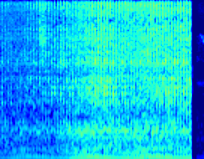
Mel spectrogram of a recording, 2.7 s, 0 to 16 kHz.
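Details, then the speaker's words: Audi A2 TDI diesel after a Bosch starter motor refurb fixed a screech when cranking: typical light diesel clatter at steady idle, no screech or grind from the starter; running normally, fixed. "hopefully we won't hear a screeching noise no squeaking noise we're fixed happy days"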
